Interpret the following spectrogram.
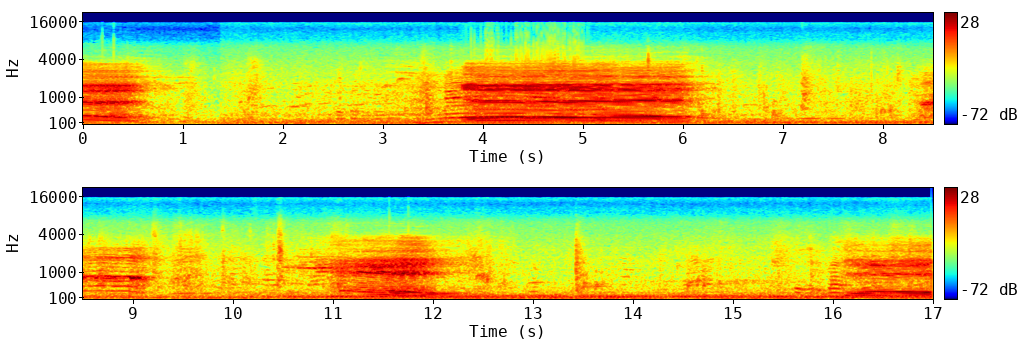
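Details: Cattle for sale at the Jonggol animal market give several drawn-out, harmonic moos, each lasting one to two seconds and spaced several seconds apart, with a low rumble of background noise and brief voices between the calls.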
